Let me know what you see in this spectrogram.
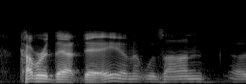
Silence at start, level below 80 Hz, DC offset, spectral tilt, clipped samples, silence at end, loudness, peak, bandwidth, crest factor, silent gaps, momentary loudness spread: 0.2 s; -76 dBFS; under 0.1%; -7.5 dB/octave; under 0.1%; 0 s; -27 LUFS; -4 dBFS; 5.4 kHz; 24 dB; none; 14 LU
